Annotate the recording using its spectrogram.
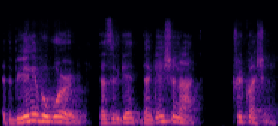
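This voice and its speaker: A man teaching an informal Bible study lesson, animated, often repeating words and restarting sentences. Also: mid-range voice, fairly quick.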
